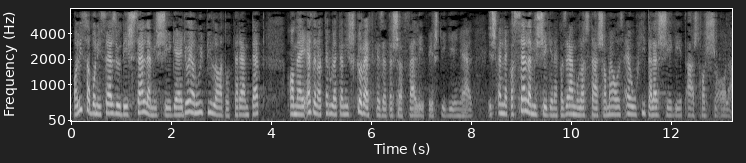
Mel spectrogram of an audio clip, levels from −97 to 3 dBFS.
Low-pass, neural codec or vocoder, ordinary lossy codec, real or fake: 7.2 kHz; none; AAC, 32 kbps; real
